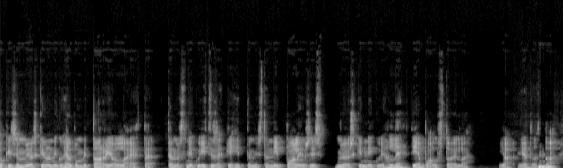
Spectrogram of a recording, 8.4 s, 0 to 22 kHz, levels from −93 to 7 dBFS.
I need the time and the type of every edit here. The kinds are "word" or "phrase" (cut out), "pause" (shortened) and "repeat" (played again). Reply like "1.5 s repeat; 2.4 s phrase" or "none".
none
